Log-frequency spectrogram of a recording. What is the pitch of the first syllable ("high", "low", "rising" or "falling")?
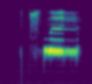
high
